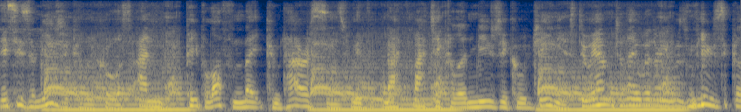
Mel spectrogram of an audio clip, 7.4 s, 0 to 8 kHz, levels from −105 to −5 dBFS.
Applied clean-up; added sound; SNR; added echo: none; Musical instrument; 0 dB; reverberation time 0.4 s.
